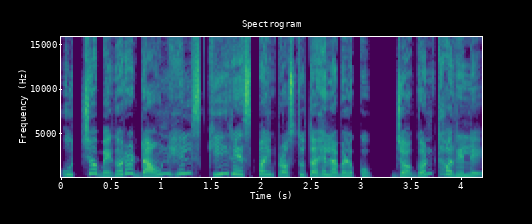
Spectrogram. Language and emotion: Odia, fearful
